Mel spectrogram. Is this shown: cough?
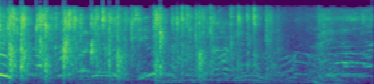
no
